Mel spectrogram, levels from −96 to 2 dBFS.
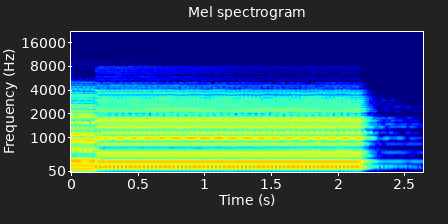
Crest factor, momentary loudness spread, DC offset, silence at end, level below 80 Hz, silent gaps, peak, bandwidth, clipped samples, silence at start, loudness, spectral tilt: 12 dB; 2 LU; under 0.1%; 0.4 s; -78 dBFS; none; -12 dBFS; 5.2 kHz; under 0.1%; 0 s; -25 LUFS; -8.5 dB/octave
